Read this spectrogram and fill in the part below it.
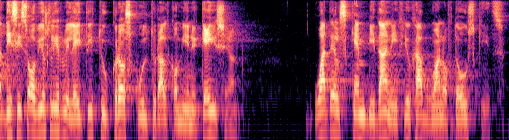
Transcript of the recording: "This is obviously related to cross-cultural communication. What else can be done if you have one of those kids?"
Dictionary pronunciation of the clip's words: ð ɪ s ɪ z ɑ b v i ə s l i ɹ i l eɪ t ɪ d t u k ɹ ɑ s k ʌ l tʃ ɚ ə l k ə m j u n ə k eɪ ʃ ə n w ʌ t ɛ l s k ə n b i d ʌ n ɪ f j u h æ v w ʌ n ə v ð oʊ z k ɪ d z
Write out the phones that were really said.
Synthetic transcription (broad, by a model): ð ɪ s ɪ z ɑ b i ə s l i ɹ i l eɪ t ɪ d t u k ɹ ɑ s k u l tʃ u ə l k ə m j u n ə k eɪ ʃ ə n w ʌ t ɛ l s k ə n b i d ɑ n ɪ f j u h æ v w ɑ n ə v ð oʊ s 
